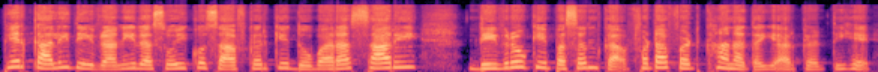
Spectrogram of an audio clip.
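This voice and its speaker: A woman's voice: a little high, moderate pace, darkish tone, dry recording, clean studio sound. A woman reading scripted narration for a cartoon family story.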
